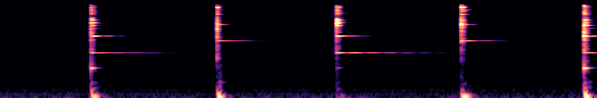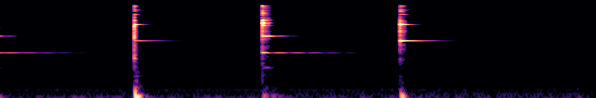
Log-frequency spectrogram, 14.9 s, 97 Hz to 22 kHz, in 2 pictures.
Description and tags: Simple tapping of glass with a two different sized spoons.
Confederation College Interactive Media Development - IM314 Sound & Motion III.
clang, glass, glassware, spoon, tap, tapping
